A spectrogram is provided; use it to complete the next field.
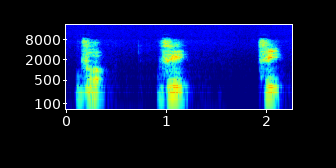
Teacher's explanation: এমনি তো ভ, আর এখানে হবে ভ। একটু দুইটা টুট একসাথে করবেন, একটা ঝিন শব্দ হবে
